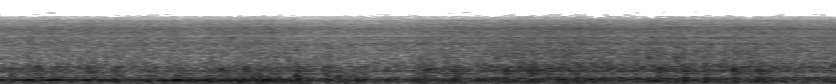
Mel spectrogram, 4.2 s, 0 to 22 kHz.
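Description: Train pulling out from track 1 at a station: a steady, dense rumble of rolling stock that holds an even loudness throughout, with no voices.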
